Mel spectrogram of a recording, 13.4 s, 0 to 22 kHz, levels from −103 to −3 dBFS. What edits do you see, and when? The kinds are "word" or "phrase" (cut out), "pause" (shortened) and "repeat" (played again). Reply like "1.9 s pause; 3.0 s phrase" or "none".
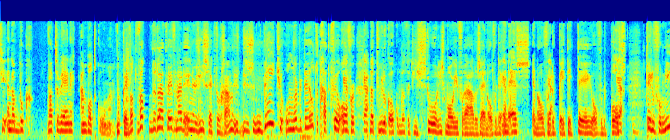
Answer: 1.5 s word; 6.6 s word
